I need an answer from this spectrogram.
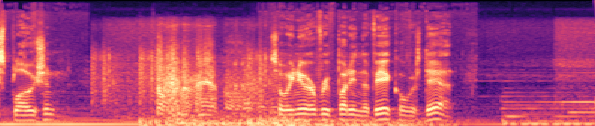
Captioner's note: gunfire and explosion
